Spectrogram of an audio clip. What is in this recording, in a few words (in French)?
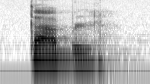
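"table" French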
